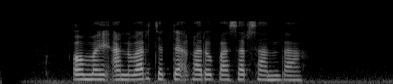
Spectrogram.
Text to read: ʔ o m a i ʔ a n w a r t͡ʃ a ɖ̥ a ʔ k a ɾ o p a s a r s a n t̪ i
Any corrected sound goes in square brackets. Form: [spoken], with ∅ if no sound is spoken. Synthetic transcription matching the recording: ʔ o m a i ʔ a n w a r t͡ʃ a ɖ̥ a ʔ k a ɾ o p a s a r s a n t̪ [a]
